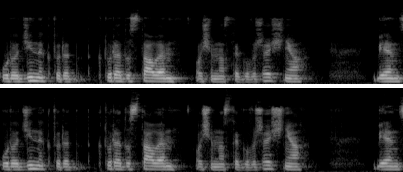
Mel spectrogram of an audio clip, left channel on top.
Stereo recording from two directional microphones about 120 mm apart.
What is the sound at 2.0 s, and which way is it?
Speech, 35° right (ahead or behind).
